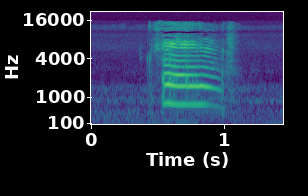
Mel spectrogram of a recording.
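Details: Single pet cat meow, used to coax hiding cats out: a bright, harmonic, half-second cry, level in pitch and falling slightly at its end, in a quiet indoor setting with faint hum.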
